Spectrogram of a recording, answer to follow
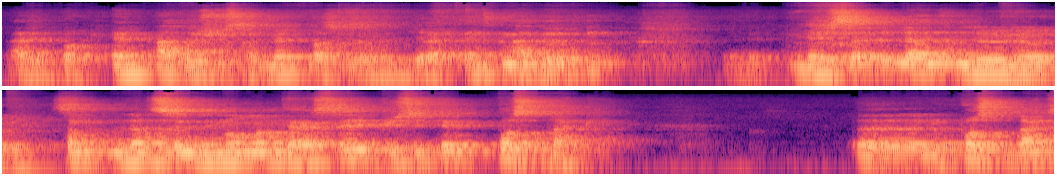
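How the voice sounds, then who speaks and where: Echoey, dark-voiced man in his sixties. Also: lowish voice, creaky. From Morocco, moved to France at thirteen. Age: 60s. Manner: halting, deliberate, repeats words for emphasis. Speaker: interview guest, physics teacher. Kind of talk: reflective conversational interview answers. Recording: very echoey room, distant mic.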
